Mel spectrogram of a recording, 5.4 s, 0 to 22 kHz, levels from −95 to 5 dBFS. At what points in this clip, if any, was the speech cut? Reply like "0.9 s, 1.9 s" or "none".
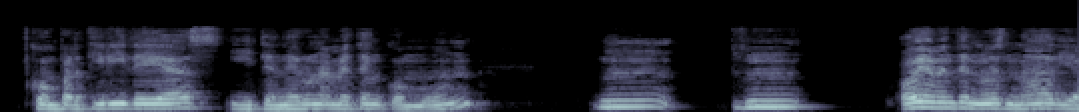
none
